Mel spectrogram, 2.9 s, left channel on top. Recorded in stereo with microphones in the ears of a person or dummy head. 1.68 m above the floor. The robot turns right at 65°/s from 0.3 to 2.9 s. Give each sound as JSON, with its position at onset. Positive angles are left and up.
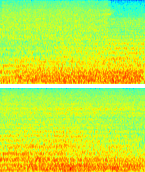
{"t": 0.0, "sound": "an aircraft", "azimuth_deg": -110}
